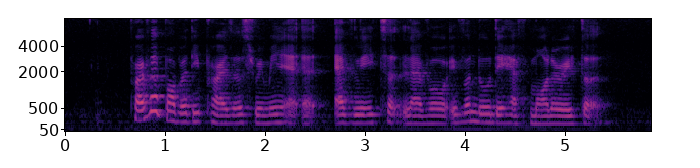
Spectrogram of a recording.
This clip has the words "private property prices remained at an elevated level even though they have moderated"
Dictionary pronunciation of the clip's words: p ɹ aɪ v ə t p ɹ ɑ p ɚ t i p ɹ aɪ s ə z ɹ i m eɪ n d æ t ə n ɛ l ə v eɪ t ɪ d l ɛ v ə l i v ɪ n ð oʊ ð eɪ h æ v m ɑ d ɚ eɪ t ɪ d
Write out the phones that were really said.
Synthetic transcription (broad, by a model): p ɹ aɪ v ə t p ɹ ɑ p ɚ t i p ɹ aɪ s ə s ɹ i m eɪ n ɛ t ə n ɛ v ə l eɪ t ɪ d l ɛ v ə l i v ɪ n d oʊ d eɪ h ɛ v m ɑ d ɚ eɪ t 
